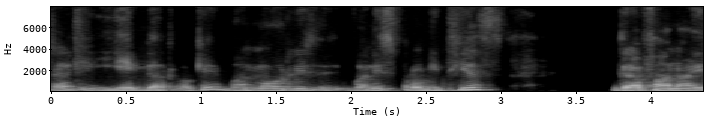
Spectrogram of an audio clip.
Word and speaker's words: Jaeger: It is pronounced as Jaeger.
